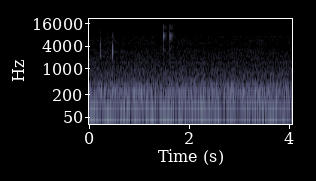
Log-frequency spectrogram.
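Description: Near silence with a few faint computer mouse clicks, two of them close together about a second and a half in.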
